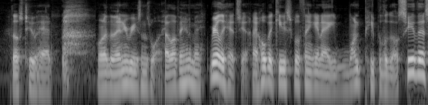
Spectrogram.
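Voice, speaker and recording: The speech moves at a very fast pace. Pitch swings very widely throughout. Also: man. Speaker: anime reviewer. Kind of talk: video review. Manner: casual, filler words.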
